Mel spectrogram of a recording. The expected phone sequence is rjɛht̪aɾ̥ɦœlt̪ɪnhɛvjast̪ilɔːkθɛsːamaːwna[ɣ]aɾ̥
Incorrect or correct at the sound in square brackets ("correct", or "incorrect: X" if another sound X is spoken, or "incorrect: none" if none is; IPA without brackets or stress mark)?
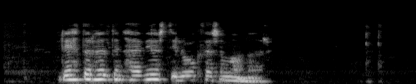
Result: incorrect: ð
